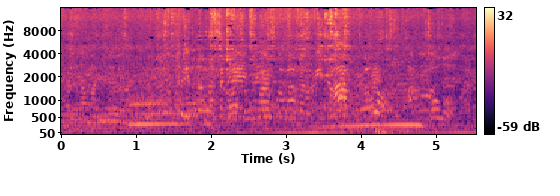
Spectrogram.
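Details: Large fattened cattle being unloaded from a truck give two long, steady, low moos, each about a second, separated by a pause, over constant engine rumble and people talking nearby.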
